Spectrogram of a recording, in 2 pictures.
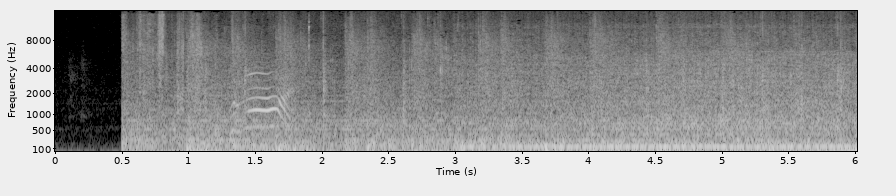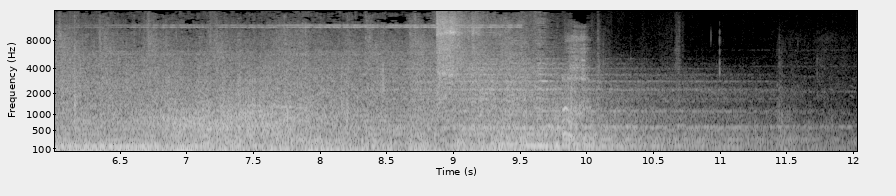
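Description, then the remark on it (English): A truck engine roars loudly and steadily for about nine seconds, a dense rumbling drive sound, then cuts off and leaves a faint fading tail. It is a truck in a played political ad against Virginia gubernatorial candidate Ed Gillespie, paid for by Latino Victory Fund. “Democrats just last week ran an ad against Virginia gubernatorial candidate Ed Gillespie depicting a Republican truck mowing down children of ethnic minority.”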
